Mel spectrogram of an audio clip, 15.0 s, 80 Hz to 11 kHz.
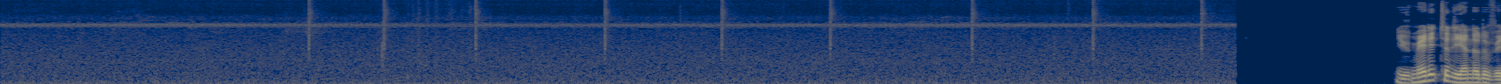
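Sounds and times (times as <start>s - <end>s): insect high-pitched drone: 0.0s - 12.4s
sharp single clicks: 3.0s - 4.0s, 6.0s - 6.2s, 6.8s - 7.4s, 8.2s - 8.5s, 9.6s - 10.0s, 10.6s - 11.2s, 12.0s - 12.2s.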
